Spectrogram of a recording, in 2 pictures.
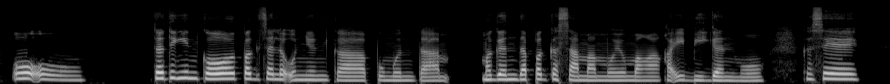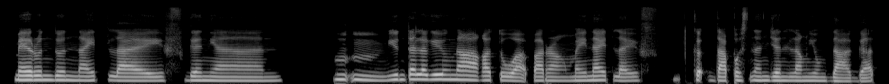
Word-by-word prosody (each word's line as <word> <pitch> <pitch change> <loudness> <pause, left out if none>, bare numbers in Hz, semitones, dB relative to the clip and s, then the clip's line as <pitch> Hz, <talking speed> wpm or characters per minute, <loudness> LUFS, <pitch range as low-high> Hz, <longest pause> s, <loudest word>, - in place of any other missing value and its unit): oo. 220 -7 +2 0.7
Sa 280 - +9
tingin 290 -1 +2
ko 255 0 +8
'pag 255 -3 +2
sa 245 +1 0
La 235 0 +1
Union 210 0 -2
ka 185 -1 -1
pumunta 185 -2 -3 0.4
maganda 225 +1 +3
'pag 240 -1 0
kasama 195 -5 0
mo 185 0 -3
'yung 185 0 -3
mga 180 0 -2
kaibigan 185 -2 -1
mo, 170 +1 -6 0.3
kasi 245 -1 +3 0.5
meron 205 0 +4
do'n 200 -1 +1
nightlife 180 -2 -2
ganiyan, 175 -2 -2 0.5
mm, 210 -5 -2
'yun 220 +2 0
talaga 230 0 +3
'yung 230 -1 +4
nakakatuwa 195 -5 +1
parang 180 -1 -3
may 180 +1 -2
nightlife 185 -3 -3 0.3
ka 205 - +1
tapos 180 0 -2
nandiyan 185 -1 -1
lang 175 0 -1
'yung 170 -1 -4
dagat, 150 -1 -4
190 Hz, 125 wpm, -23 LUFS, 180-225 Hz, 0.7 s, Sa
